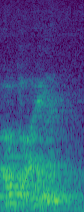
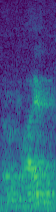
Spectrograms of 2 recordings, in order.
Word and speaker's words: Ogline: I was told to pronounce his name Ogline. Ogline, did I do that good?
